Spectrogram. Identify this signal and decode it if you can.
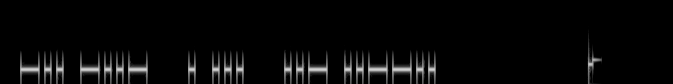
Morse code, heard as a keyed tone, about 20 wpm, 700 Hz. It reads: DX ES U?
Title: Common QSO Phrases Encore 20wpm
